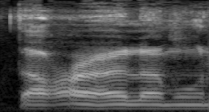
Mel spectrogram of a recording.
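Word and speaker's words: تعلمون: তাআলামুন, এই আইন আছে একটা, তাআলামুন, এই আইন যদি উচ্চারণটা ঠিক না হয় তাহলে কিন্তু আলিফ উচ্চারণ হয়ে যায়, হামজার রূপ ধারণ হয়, অর্থ উল্টা হয়ে যায়, পড়া হারাম হয়ে যায়, সাবধান হতে হবে।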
